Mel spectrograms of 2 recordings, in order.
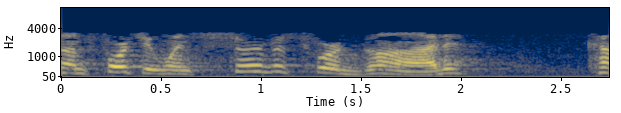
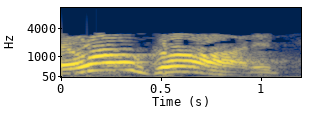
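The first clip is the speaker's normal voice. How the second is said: very loud, booming, grand, pious prayer intonation; 4 semitones higher, 14 dB louder than usual. Retelling how Ted opens in prayer at the chapel, in Ted's incredible prayer voice. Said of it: "he prays in this incredible voice".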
